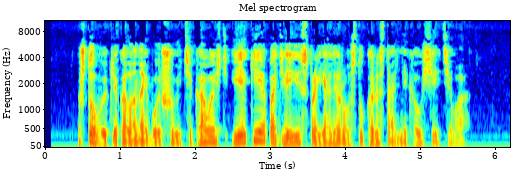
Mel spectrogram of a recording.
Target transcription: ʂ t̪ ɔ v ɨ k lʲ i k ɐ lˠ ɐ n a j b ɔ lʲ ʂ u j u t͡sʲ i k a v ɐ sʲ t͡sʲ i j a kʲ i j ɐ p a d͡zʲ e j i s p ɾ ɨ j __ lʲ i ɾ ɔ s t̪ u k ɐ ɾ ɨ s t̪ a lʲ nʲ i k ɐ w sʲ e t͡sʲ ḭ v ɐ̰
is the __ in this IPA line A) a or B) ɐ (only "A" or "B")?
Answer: A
